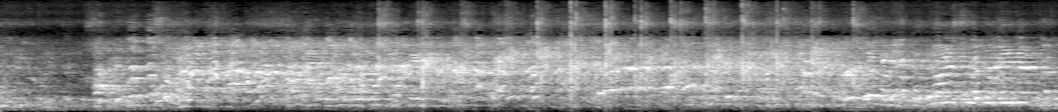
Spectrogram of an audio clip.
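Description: A band plays lively music with a tuba and an accordion.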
